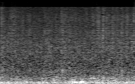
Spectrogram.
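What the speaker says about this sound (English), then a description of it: "Loud and windy." Wind roars outside during a tornado outbreak, a dense, steady, low rumbling rush with buffeting against the microphone, continuous and fairly loud throughout with no talking.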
